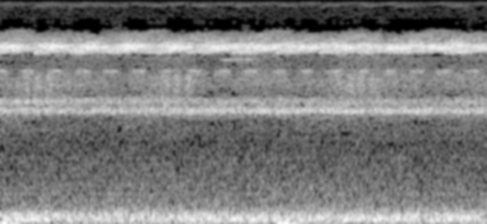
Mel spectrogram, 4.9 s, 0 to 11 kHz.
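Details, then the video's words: Night chorus of crickets in summer forest countryside, an even, piercing high trill sustained without pause, accompanied by a dull low hum. "10 Hours Relaxing Cricket Sounds For Sleep | Ambient Summer Night"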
